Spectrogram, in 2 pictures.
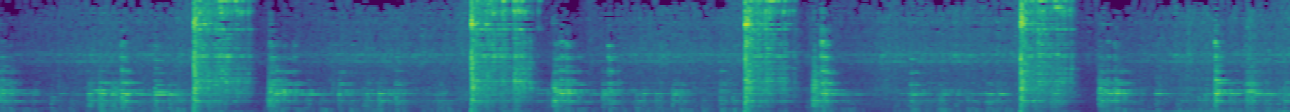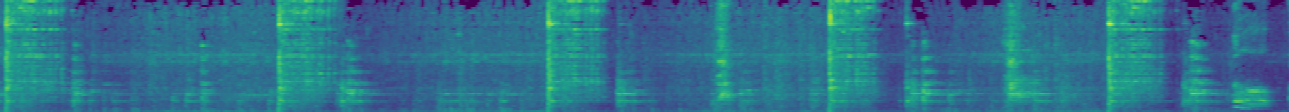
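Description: Plate-loaded trap bar set down on the floor at the bottom of each deadlift rep: a sharp clank about every two and a half to three seconds, nine times.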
